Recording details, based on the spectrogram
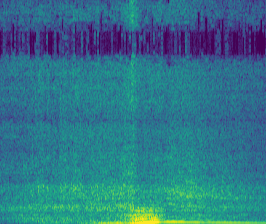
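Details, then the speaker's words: Honda Civic with a newly fitted intake: steady idle swells into a quick rev with a rising hollow sucking roar that falls back smoothly; healthy intake breathing. "Oh, that works nice. She's breathing in all the air."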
